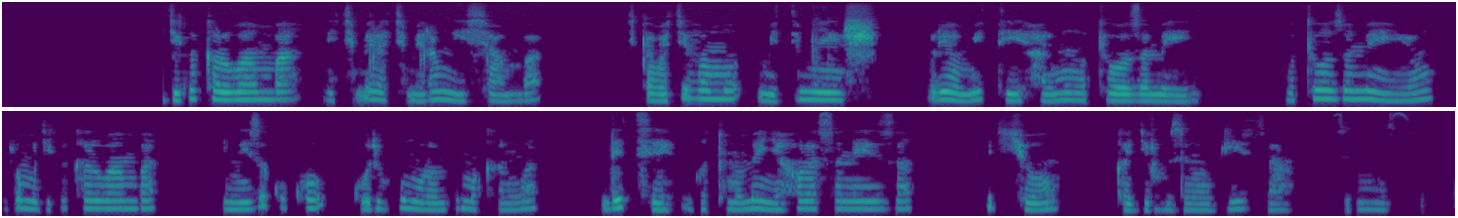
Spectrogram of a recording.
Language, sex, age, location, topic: Kinyarwanda, female, 18-24, Kigali, health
